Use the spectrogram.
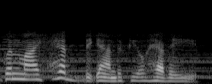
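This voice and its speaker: An actress playing a polite, lonely older widow in a 1950s radio thriller, talking and narrating in a genteel, dramatic way. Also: female voice, lowish voice, expressive, normal speed. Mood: uneasy, haunted. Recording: dull 1950s radio recording, music behind.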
